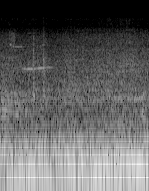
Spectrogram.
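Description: Auto rickshaw's small engine running steadily, heard from the open passenger seat in traffic.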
